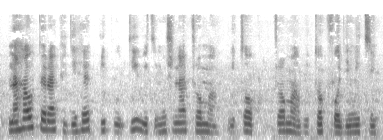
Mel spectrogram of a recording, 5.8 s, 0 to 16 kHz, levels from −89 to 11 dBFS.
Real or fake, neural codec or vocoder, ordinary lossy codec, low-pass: fake; codec, 44.1 kHz, 7.8 kbps, DAC; MP3, 48 kbps; 14.4 kHz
